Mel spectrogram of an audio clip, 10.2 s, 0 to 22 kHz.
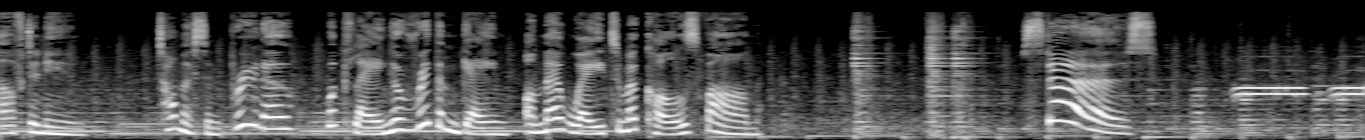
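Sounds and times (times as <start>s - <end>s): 
speech: 0.0s - 5.8s, 8.1s - 9.6s
shrill whistle blasts: 9.2s - 10.2s.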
